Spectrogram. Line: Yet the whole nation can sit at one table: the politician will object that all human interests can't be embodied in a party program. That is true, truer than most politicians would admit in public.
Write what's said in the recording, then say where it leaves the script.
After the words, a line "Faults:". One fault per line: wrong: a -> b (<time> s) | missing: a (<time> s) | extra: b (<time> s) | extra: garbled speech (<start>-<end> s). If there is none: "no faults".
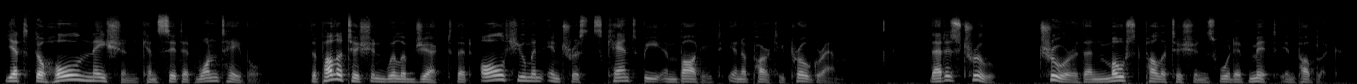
Yet the whole nation can sit at one table: the politician will object that all human interests can't be embodied in a party program. That is true, truer than most politicians would admit in public.
Faults:
no faults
